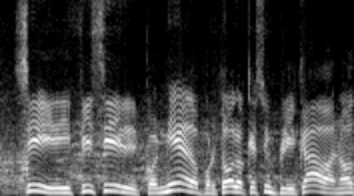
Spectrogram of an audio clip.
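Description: Through noticeable background noise, a man speaks at a high pitch with ordinary pitch variation. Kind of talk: interview answer. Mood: happy, moved. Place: hall.

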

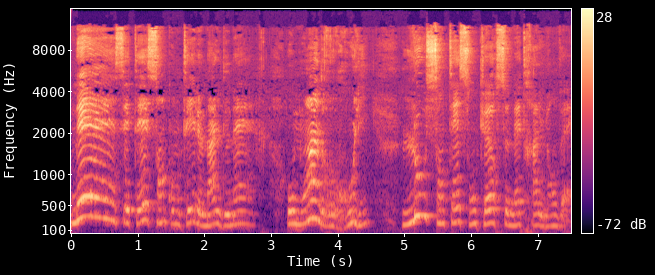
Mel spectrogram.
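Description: The speaker is reading aloud in a natural voice, and the intonation is lively.

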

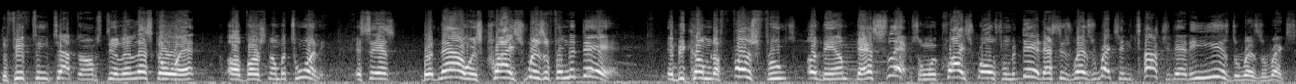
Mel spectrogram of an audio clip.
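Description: This man speaks in an animated tone at a moderate pace, with ordinary pitch variation and an extremely high pitch. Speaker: online preacher reacting to another preacher. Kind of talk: sermon-style commentary. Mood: argumentative, rebutting. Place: street. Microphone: phone near.

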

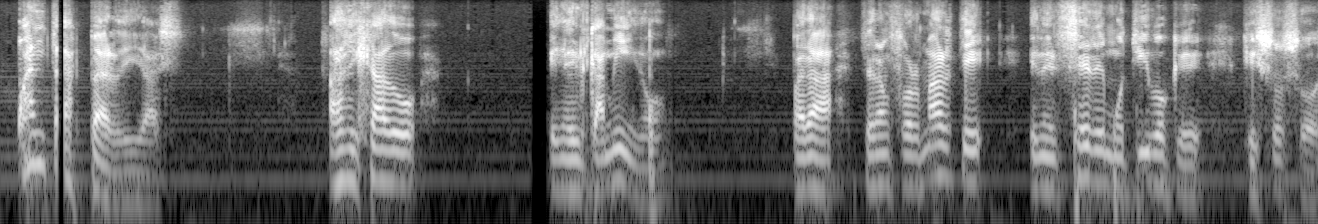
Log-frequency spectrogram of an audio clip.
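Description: A man speaks at a very slow pace with long, frequent pauses. His intonation is lively, and the sound is dry with no echo. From Argentina. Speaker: radio co-host. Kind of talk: radio interview. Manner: hesitant, many fillers. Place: home room. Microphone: headset.

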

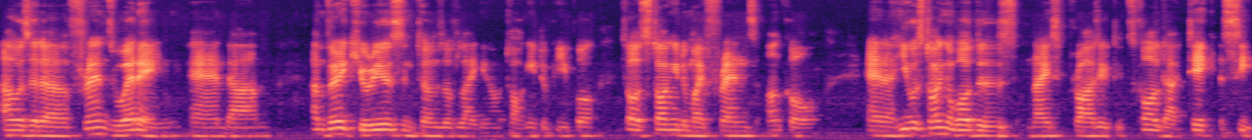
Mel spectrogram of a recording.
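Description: Fairly low in pitch and somewhat breathy, a man talks at a moderate pace with fairly even intonation over light background noise. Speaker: interview guest. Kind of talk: interview answer. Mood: warm, engaged. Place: home room. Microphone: video call.

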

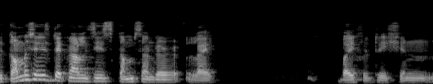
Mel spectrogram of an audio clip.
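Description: A man in a Tamil accent at a moderate pace. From Tamil Nadu, India. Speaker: research professor. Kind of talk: lecture. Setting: video call. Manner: halting. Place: home room. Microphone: webcam.

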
